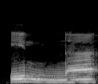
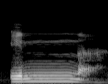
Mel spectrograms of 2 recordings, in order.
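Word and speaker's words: إِنَّ: cara membacanya kita praktikkan kita ambil contoh Inna nah di dalam Nun ini ada tasdid sehingga kita tahan dan tekan di ee huruf ini Inna didiamkan Inna Inna lalu kita ambil lagi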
